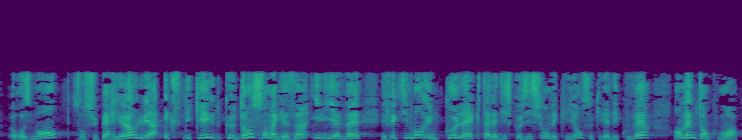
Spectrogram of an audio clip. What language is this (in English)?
French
